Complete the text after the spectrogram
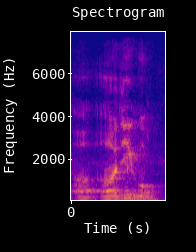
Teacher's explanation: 경상도는 그 뒷글자에 액센트를 줍니다.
